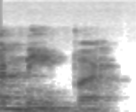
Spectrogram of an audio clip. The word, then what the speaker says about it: Dnieper: और the largest river of Ukraine, तो ये जो लार्जेस्ट रिवर ऑफ यूक्रेन है ये पड़ जाएगा आपका नीपर, नीपर, DNIEPER, नीपर silent है।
